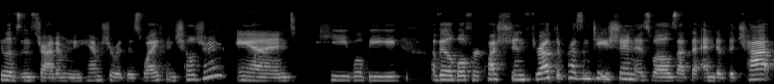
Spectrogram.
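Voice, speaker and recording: A woman talks at a fairly quick pace. Her tone is bright and sharp, with lively intonation. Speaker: event moderator. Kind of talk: formal introduction and moderation. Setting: video call. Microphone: video call.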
